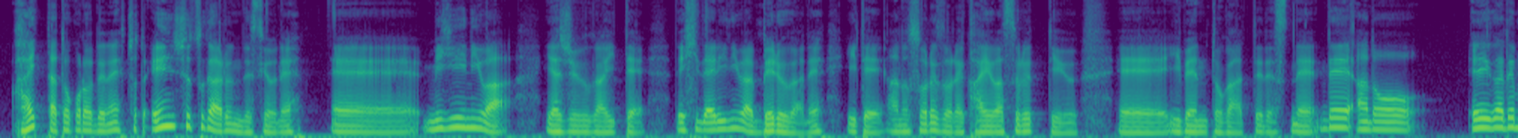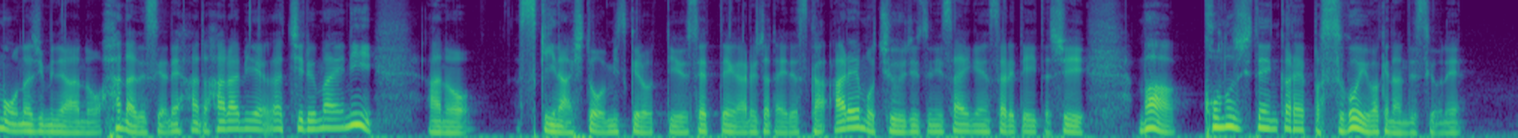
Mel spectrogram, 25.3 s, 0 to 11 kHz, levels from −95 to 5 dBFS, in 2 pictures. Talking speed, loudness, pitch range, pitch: 390 characters per minute, -24 LUFS, 100-145 Hz, 110 Hz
